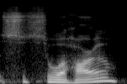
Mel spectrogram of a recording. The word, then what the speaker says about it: saguaro: The How do you pronounce the word sa- saguaro?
